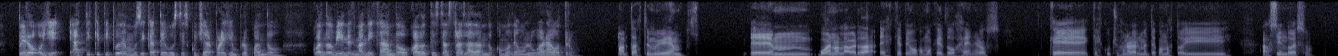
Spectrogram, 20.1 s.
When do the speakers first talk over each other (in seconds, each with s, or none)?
none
